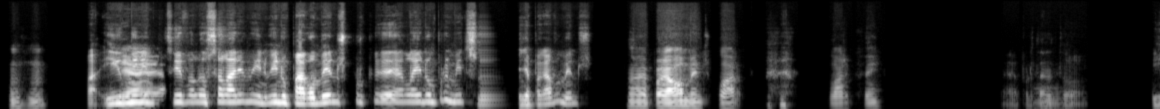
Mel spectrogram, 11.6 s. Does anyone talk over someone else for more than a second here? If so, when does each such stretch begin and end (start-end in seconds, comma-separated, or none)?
none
